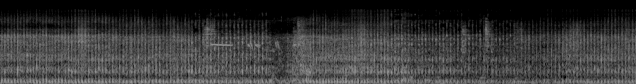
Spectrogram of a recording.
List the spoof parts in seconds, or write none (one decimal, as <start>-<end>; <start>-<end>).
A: 0.0-1.9; 3.0-3.9; 5.2-6.4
